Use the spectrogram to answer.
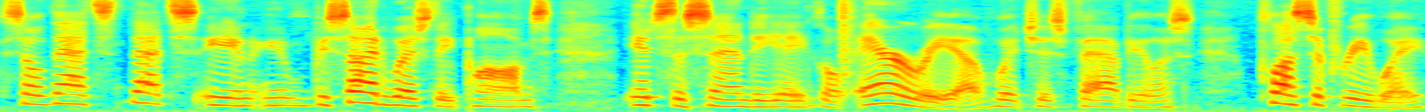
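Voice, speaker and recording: With an American accent, a woman speaks at a fairly slow pace and medium pitch, her intonation lively and touched with vocal fry. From Southern California. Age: 80s+. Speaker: retirement community resident. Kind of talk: interview conversation.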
